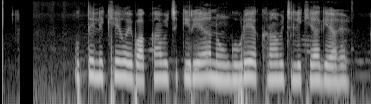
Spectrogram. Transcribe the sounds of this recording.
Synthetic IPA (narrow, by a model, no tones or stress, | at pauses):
ʊt̪ːeːlɪkʰːeːɦoːeːʋaːkãːʋɪt͡ʃkɪɾɪjaːnũːɡuːɽeːəkʰːəɾãːʋɪt͡ʃlɪkʰjaːɡɪaːɦɛː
